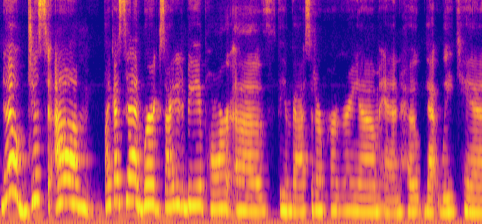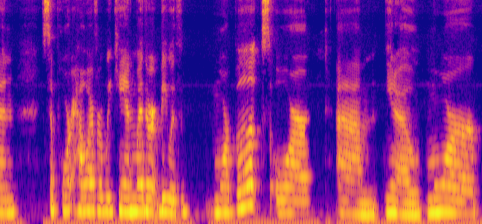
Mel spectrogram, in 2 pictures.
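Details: Adult woman speaking; ordinary speech.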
